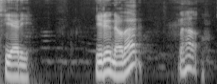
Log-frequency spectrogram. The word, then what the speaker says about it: Fieri: pronounce it it's not Fieri its fee Eddie you didn't know that no he was way too American to put an Italian accent on that last your ass just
